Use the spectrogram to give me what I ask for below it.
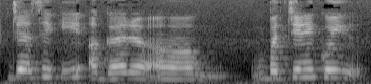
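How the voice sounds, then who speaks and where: A woman lecturing teacher trainees, explaining step by step with frequent "ठीक" check-ins and filler pauses. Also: a little high, steady tone, dark tone. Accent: Hindi. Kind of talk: classroom lecture.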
